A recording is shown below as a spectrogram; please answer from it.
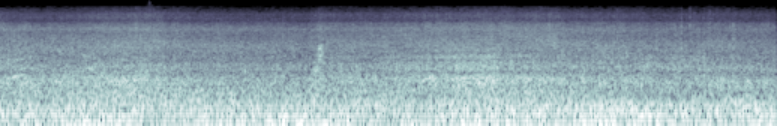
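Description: Steady, loud rushing water roars without a break at a river spillway at night, a dense broadband wash with no talk over it.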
